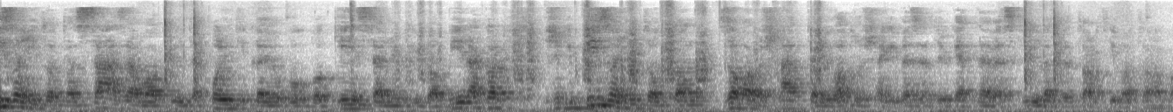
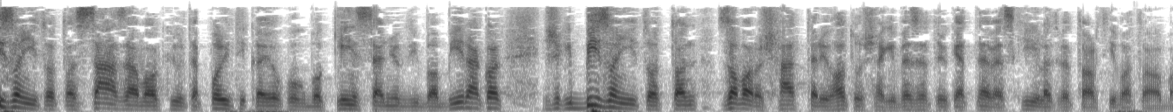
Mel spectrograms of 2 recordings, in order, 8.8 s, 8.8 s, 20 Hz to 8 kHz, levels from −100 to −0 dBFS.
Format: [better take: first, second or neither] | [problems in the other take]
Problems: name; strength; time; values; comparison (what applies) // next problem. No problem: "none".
second | background sound (Writing); 12 dB below the speech // room echo; dies away in 1.2 s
